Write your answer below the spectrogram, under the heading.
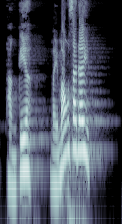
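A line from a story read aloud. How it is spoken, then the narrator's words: Furious woman screaming. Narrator (Vietnamese): Bà ta tức đến đỏ cả mặt mà gào lên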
